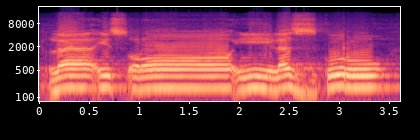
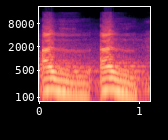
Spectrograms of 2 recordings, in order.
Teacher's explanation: Bagaimana caranya adalah ujung lidah kita tempelkan di lafal, ujung lidah kita menempel dengan gigi seri atas sehingga terlafal az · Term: makhraj huruf zal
